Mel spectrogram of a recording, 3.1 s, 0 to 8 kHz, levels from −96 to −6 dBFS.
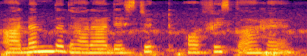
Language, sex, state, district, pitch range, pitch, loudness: Hindi, female, Rajasthan, Bikaner, 200-250 Hz, 205 Hz, -15 LUFS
